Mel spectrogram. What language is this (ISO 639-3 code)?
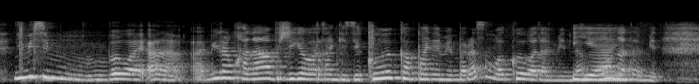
kaz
